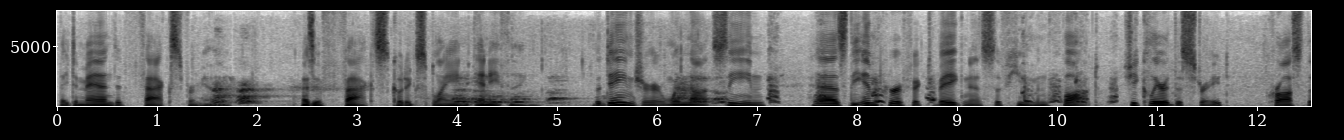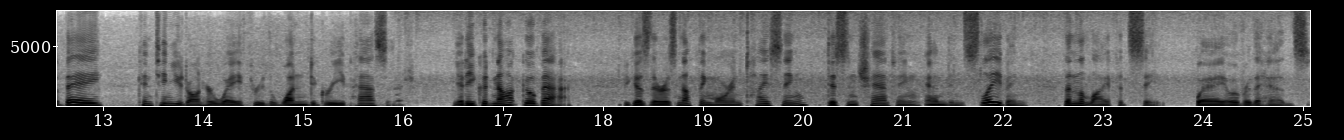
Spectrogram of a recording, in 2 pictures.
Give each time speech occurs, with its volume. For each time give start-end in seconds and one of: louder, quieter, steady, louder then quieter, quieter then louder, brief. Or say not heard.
0.0-25.0 steady.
